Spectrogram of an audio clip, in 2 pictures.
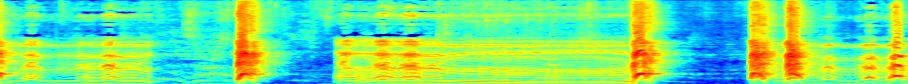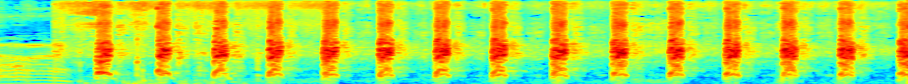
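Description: A German Shepherd gives drawn-out whining howls, then a run of loud, sharp barks about once a second.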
